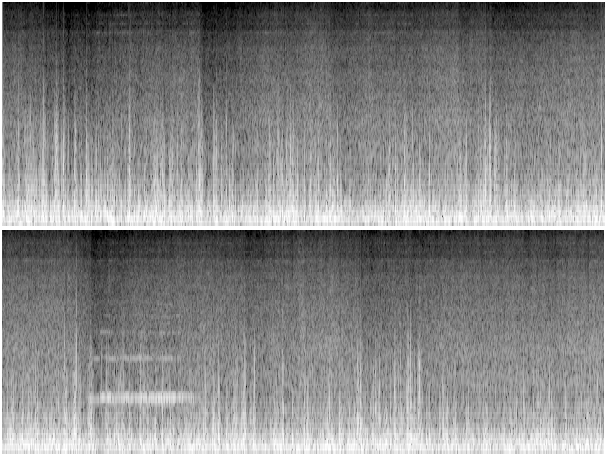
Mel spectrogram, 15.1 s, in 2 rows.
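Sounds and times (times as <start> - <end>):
train carriages rumbling on rails: 0.0 - 15.0
wind buffeting the microphone: 0.0 - 15.0
train whistle blast: 8.6 - 10.1.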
